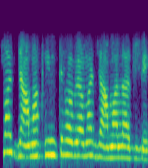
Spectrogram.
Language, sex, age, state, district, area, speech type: Bengali, female, 18-30, West Bengal, South 24 Parganas, rural, conversation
